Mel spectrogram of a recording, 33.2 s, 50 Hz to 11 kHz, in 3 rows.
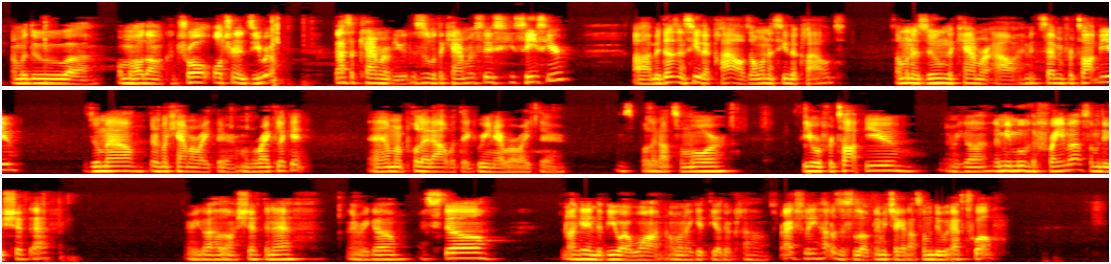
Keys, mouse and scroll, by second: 2.7 ctrl+alt+KP_0, 10.6 KP_7, 11.7-13.5 scroll down 2, 13.5 right click, 13.9 scroll down 2, 15.5 click, 16.7 scroll down 1, 17.5 click, 19.1 KP_0, 22.7 shift+f.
